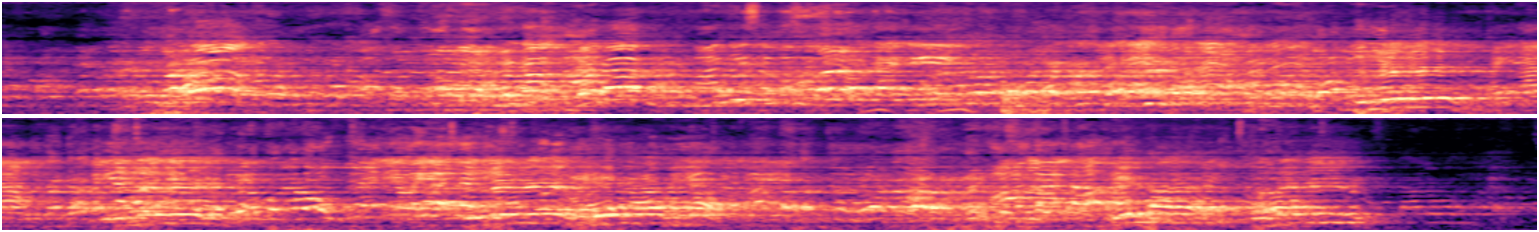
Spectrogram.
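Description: A crowd of men shout and argue loudly in a room.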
